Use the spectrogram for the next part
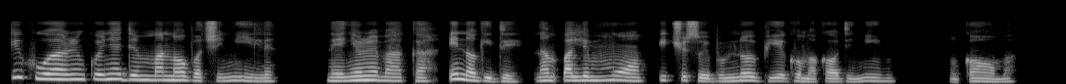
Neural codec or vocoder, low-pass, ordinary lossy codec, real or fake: codec, 16 kHz, about 1 kbps, DyCAST, with the encoder's durations; none; none; fake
